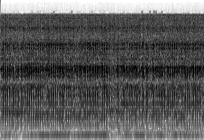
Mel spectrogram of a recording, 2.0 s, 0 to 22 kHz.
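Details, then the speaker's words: Rebuilt small "3-pounder" mini tractor engine built from spare parts, run with three head gaskets, left running "nice and fat": steady high-pitched buzz with a soft blubbery edge, even and rich during break-in. "All right, I got it together, got it running. Got 3 head gaskets in it right now. I'm just gonna let it run nice and fat like"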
